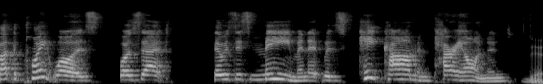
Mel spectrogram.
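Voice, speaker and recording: With lively intonation and an Australian accent, a woman speaks at a moderate pace. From Australia, Sydney. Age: 50s. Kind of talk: casual interview.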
